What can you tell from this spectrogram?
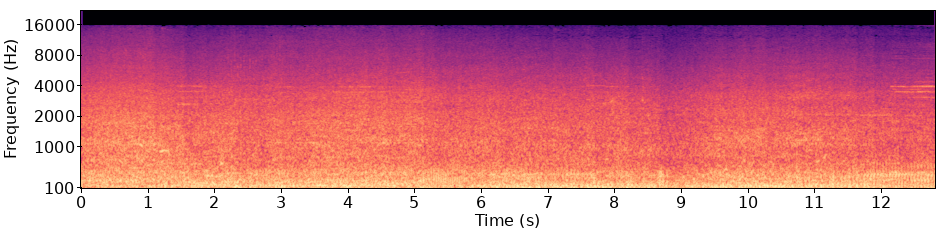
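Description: Busy street traffic: a steady stream of motorbikes passing close by, with wind buffeting the microphone.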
